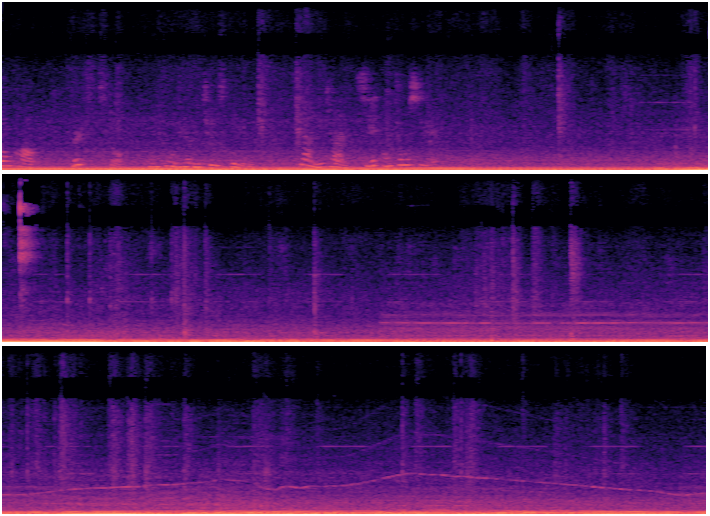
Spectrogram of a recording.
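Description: A bus engine rumbles low and steady throughout.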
